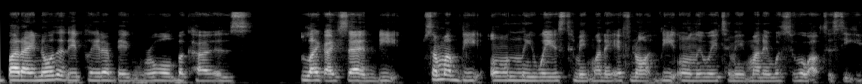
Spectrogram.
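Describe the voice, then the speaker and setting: Monotone and flat in intonation, a woman talks at a fairly quick pace with a fairly low pitch. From Cayman Islands (Grand Cayman). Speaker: heritage project founder, creative director. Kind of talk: podcast interview.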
